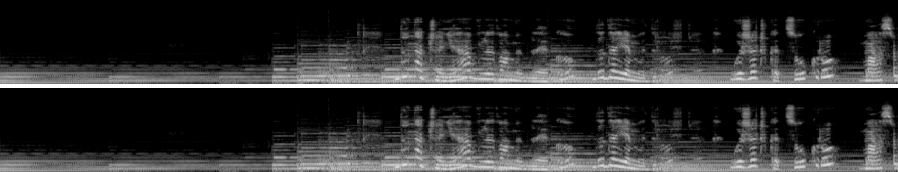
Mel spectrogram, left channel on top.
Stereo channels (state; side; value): identical; both; correlation 1.00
